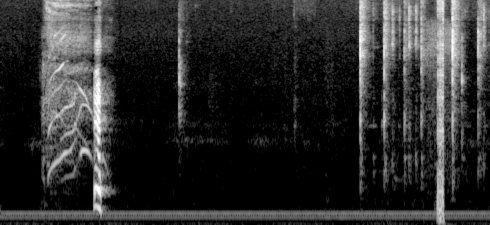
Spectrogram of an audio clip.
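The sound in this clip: Keyboard typing clicks in quick, uneven bursts near the end. A cat meows earlier, and a steady low hum runs underneath throughout.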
